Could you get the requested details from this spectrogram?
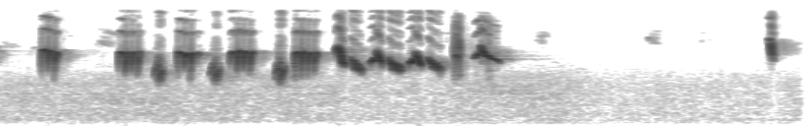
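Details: Mockingbird pouring out a rapid varied phrase: a string of buzzy repeated notes changing into fast slurred, rising-falling chirps over about three seconds, followed by silence and one lone sharp note.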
